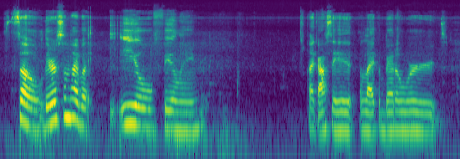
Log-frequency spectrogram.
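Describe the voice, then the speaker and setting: Using long, frequent pauses, a woman speaks at a fairly slow pace in a fairly low pitch with a dark, mellow tone and ordinary pitch variation. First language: not English. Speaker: spiritual vlogger. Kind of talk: casual vlog monologue. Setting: in a car. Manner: halting, with fillers and restarts.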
